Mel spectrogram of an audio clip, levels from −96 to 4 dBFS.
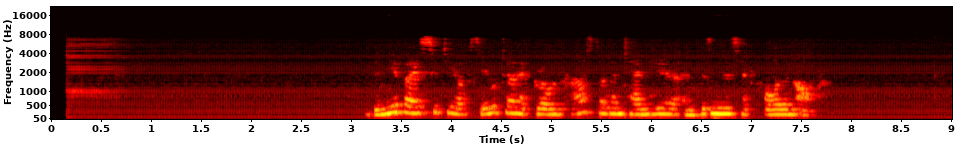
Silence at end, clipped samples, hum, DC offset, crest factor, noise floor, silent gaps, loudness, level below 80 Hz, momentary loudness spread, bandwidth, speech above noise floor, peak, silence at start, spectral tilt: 1.4 s; under 0.1%; 60 Hz at -55 dBFS; under 0.1%; 18 dB; -67 dBFS; none; -32 LUFS; -70 dBFS; 11 LU; 7.4 kHz; 36 dB; -16 dBFS; 3.15 s; -8 dB/octave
